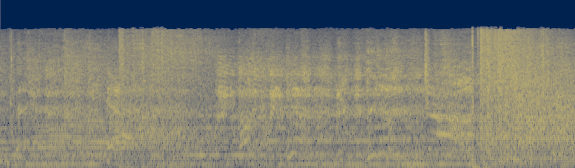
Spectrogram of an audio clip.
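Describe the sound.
Gunfire and blasts from a shooting video game form a dense, continuous stream of many rapid shots over a rumbling low background.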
